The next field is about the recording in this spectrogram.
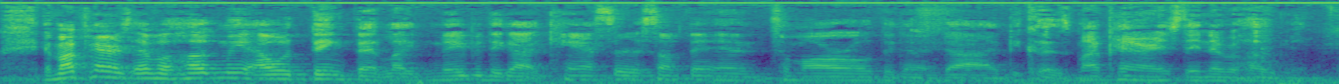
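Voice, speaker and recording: A man's very deep, low voice with an American accent, very wide pitch swings and a very fast pace with hardly any pauses, amid audible room echo and noticeable background noise. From New Jersey. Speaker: YouTuber. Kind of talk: casual chat. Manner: loud.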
